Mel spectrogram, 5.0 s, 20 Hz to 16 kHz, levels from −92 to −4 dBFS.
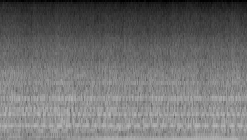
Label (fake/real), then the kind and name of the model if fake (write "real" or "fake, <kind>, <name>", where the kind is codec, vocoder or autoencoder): real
